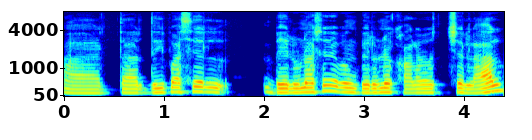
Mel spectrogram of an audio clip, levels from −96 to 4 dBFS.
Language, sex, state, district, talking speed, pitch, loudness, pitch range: Bengali, male, West Bengal, Malda, 165 wpm, 145 Hz, -28 LUFS, 135-160 Hz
